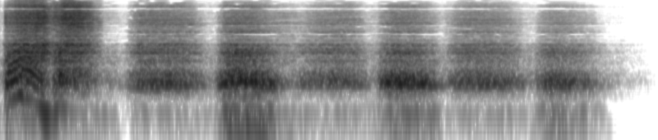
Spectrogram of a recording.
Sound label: redout long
